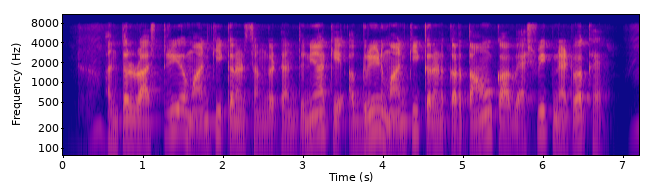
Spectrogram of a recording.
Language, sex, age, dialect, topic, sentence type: Hindi, male, 18-24, Garhwali, banking, statement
